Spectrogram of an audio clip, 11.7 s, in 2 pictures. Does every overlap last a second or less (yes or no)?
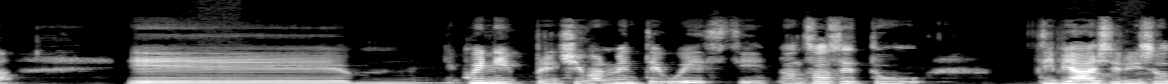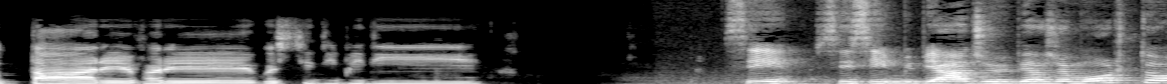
yes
